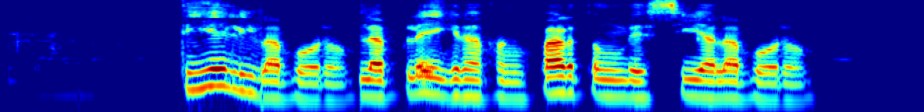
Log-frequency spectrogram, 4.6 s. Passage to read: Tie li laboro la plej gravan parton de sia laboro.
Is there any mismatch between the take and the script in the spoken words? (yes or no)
no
